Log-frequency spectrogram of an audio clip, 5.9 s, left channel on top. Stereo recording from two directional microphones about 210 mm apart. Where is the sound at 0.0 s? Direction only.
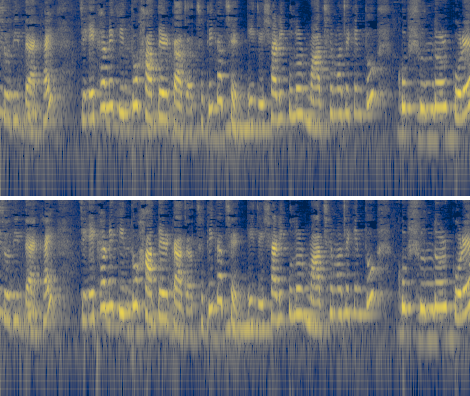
20° right (ahead or behind).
